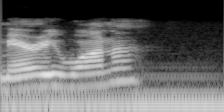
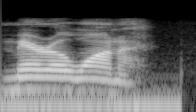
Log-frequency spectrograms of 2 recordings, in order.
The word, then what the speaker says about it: marijuana: So instead of saying marijuana, it's mer, short I sound, marijuana.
